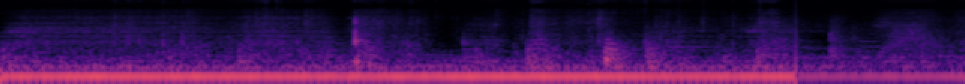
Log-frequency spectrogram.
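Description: A few short, sharp clicks, the clearest about two seconds in, over a steady low hum: cracks from a chiropractic thrust on the mid (thoracic) spine. The hum drops suddenly near the end.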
